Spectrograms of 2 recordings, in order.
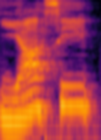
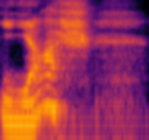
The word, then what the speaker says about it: Iași: The next city that I lived in, some people will pronounce this Iasi, but it is not Iasi. It is Iași.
